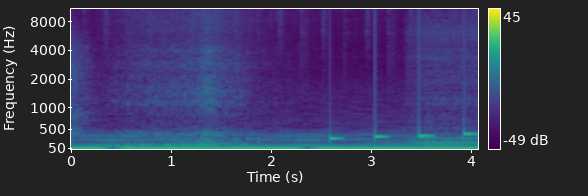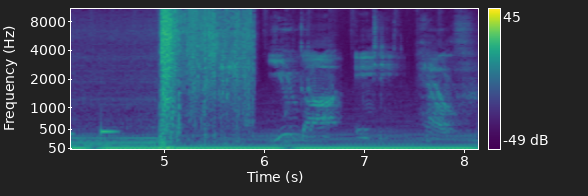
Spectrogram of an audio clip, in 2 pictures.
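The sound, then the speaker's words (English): A bomb explodes in a video game: a sudden loud, crackling burst lasting about half a second breaks over steady game music, after a short rising series of bright tones, with rougher noisy bursts following. “I wonder if I can show you how bombs work.”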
